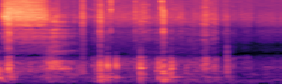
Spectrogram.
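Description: Rustling, then a run of light clicks and knocks as a plastic plug-in power adapter is pushed into a mains extension socket and the cables around it are handled.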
